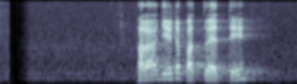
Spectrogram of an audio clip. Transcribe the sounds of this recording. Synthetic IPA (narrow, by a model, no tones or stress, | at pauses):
paɾaːd͡ʒəjəʈəpat̪ʋəɛt̪ːe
